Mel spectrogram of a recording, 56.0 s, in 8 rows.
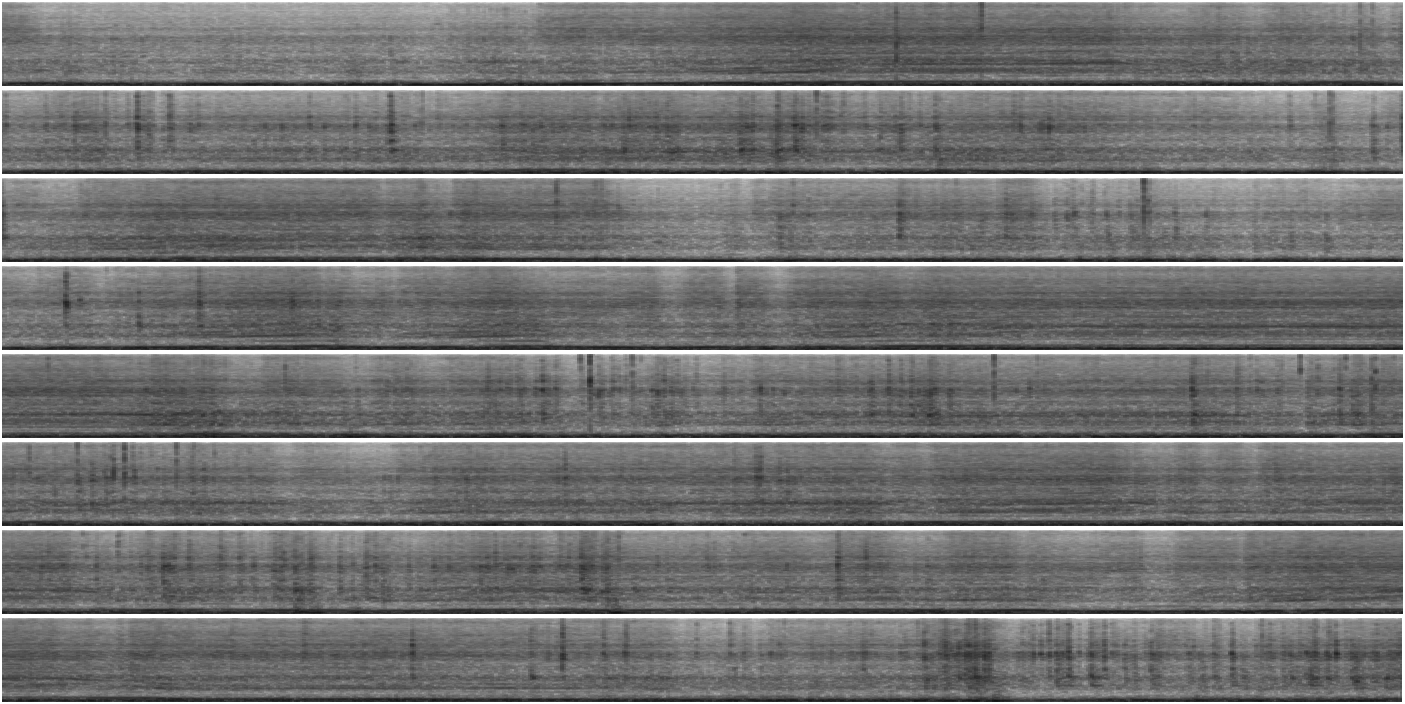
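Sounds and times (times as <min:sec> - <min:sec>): race car engine revving: 0:00.0 - 0:56.0
car knocks and rattles: 0:03.6 - 0:56.0.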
